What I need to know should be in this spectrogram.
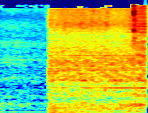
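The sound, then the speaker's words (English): An engine revs as the throttle is cranked open: a quiet low hum suddenly jumps into a loud, broad roar that holds steady to the end. “I'm cranking up on the throttle. This is how legends are made.”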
